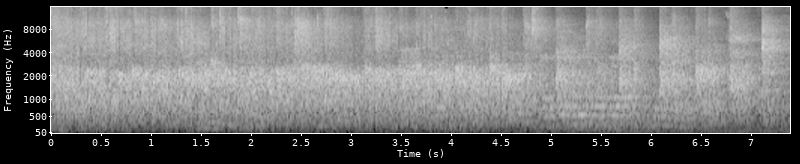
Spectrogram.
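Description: Spectators applauding a won point, dense clapping that thins out near the end, with a voice calling out about five seconds in.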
